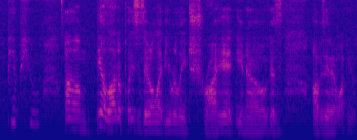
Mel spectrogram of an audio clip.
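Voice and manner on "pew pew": high, soft "pew pew"; playful gun noises. Pretend. Vlogger showing off an airbrush gun, playful pew-pew noises. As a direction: imitate a tiny toy ray gun.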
